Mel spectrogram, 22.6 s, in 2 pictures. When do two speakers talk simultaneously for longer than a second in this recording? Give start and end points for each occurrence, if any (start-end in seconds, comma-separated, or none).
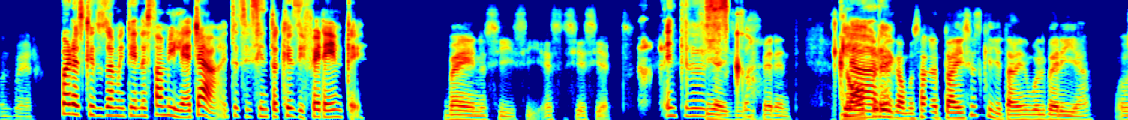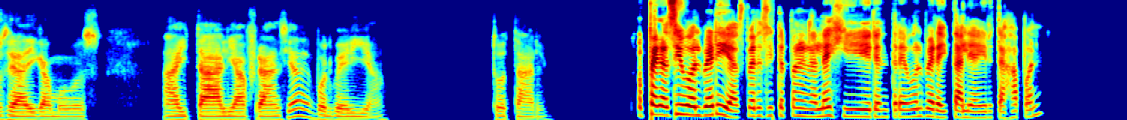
none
